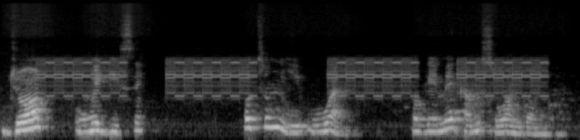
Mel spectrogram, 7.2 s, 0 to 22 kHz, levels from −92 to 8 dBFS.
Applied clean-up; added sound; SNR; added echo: none; Drip; 18 dB; none.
